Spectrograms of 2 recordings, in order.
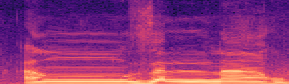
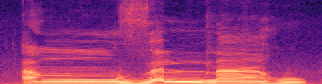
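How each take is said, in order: Both takes have the same delivery.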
